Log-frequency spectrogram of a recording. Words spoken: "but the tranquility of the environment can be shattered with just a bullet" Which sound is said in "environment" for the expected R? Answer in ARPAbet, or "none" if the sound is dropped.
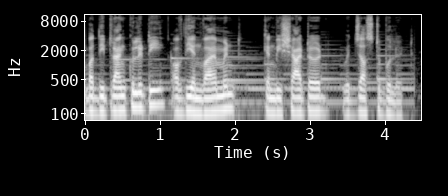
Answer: none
